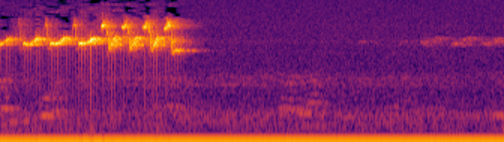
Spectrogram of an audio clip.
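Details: Rusty-collared seedeater (coleiro) singing, recorded in Niterói, Rio de Janeiro: a rapid run of high, sweet warbled notes lasting just over a second, then quiet background.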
